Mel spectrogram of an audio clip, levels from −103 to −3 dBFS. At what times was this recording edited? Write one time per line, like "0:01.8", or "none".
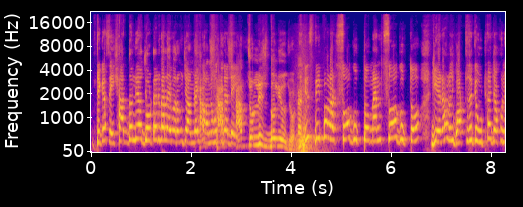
0:04.2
